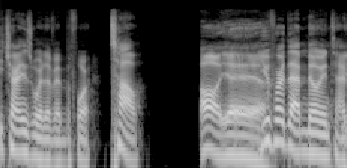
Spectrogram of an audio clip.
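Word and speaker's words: 操: And in Chinese, Shiba, it's Tao. Tao. Tao. That was good? C-A-O. Tao. C-A-O? Tao. Not Cao. Not Cao. Tao.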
